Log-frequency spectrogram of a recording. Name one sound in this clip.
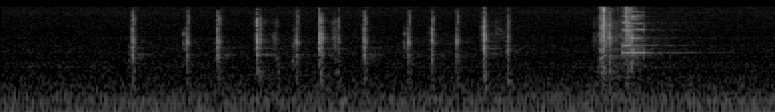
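Keypad buttons click and beep in quick succession.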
